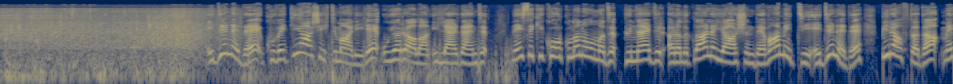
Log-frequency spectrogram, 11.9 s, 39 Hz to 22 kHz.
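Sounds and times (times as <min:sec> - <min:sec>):
rough water and waves churning around moored boats at a fishing shelter in Erdemli during a storm: 0:00.0 - 0:03.3
gusty storm wind at a fishing harbor in Erdemli: 0:00.0 - 0:06.7
speech: 0:02.6 - 0:11.9.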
